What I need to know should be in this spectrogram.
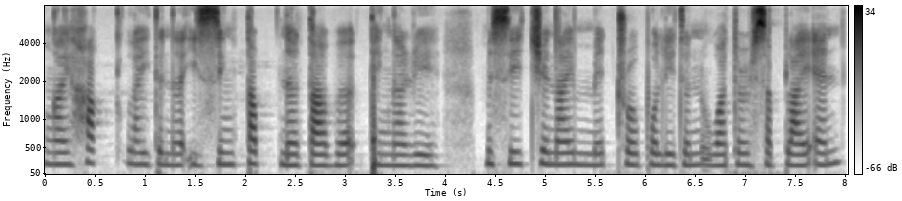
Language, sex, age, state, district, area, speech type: Manipuri, female, 18-30, Manipur, Kangpokpi, urban, read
